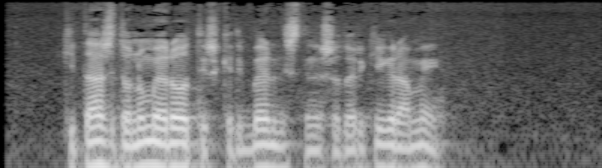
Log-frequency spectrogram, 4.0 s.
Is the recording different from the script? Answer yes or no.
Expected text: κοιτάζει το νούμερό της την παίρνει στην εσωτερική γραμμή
yes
